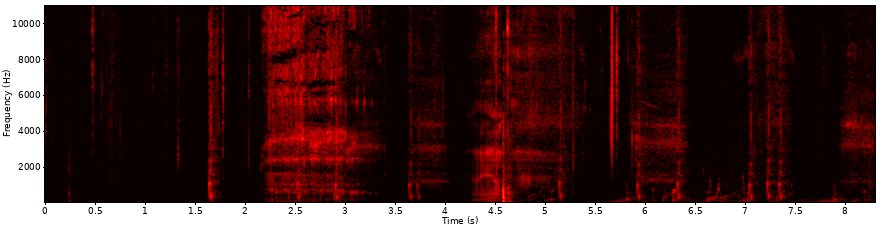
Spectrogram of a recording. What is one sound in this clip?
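Lava bubbles and pops softly.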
